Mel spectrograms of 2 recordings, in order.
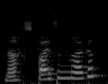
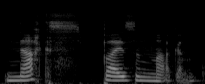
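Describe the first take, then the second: First: Nachspeisenmagen with a high questioning rise at the end; second try at Nachspeisenmagen, pitched up and doubtful; checking whether Nachspeisenmagen was right, rising high; unsure German attempt. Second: Nachspeisenmagen sounded out slowly, syllable by syllable; slow careful try at the German word Nachspeisenmagen; careful German attempt. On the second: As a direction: spell out Nachspeisenmagen slowly like a learner. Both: Shown as a demonstration. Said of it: "She said, attempting to".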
